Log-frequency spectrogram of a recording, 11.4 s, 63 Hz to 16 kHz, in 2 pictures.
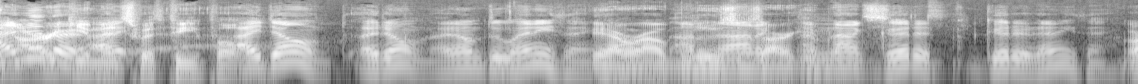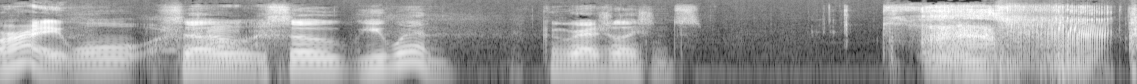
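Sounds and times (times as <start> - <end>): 
speech: 0.0 - 9.2, 10.1 - 11.3
loud drawn-out raspy fart: 10.1 - 11.3.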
